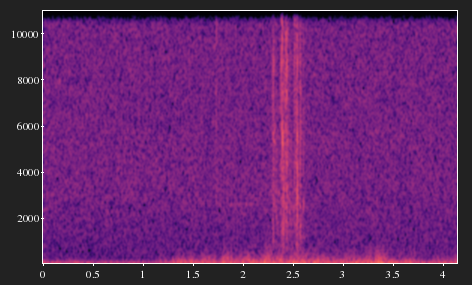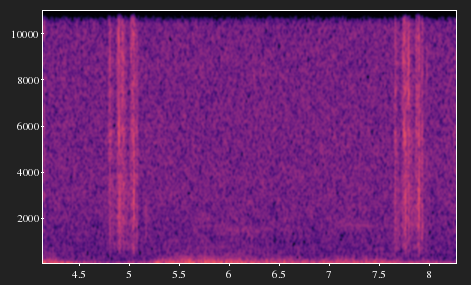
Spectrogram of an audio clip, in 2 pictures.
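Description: DSLR shutter firing three times, roughly two and a half seconds apart, each release a quick double click, as frames of an exposure bracket are shot a third of a stop darker each time. A low, gusty rumble of wind on the microphone runs underneath and is the loudest sound.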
